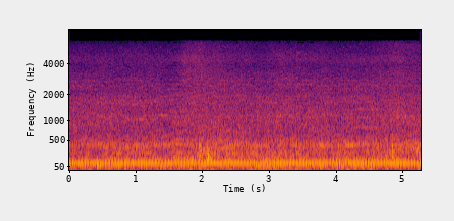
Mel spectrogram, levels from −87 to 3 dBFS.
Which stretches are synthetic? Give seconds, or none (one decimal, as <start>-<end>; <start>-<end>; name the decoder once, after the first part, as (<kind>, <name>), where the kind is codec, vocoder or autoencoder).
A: 0.0-5.3 (codec, SNAC)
